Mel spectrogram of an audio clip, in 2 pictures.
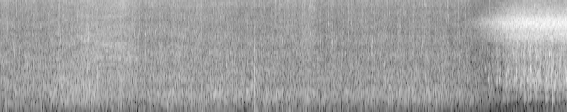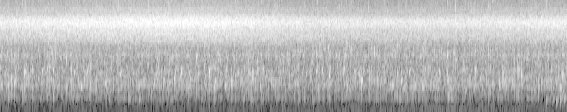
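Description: A shallow stony stream flowing, with feet sloshing through the water during the first few seconds. About five seconds in, a much louder, steady rush of running water begins and holds.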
